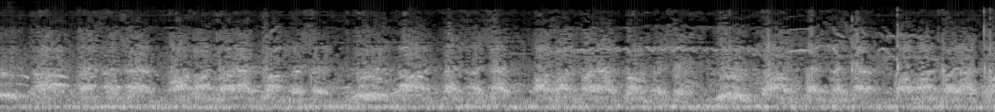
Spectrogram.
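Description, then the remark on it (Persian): A large protest crowd at the Dezful protests chants slogans in unison, loud and continuous, the rhythmic shouted phrases repeating over a steady roar of many voices for the full ten seconds. “اینم گوش بدین، بازم مربوط به اعتراضات دسفوله.”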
